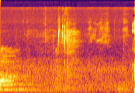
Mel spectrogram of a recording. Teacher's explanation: हा जो व्यंजन है ये काकल्ली है, यानी गले में काकल्ली से इसका उच्चारण होता है, स्वर यंत्री से होता है। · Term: काकल्य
